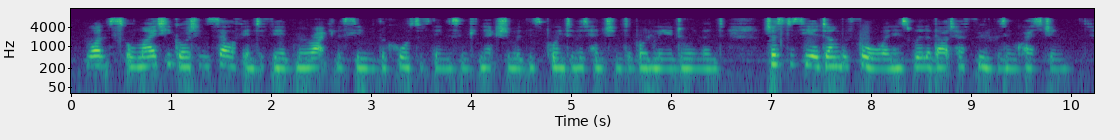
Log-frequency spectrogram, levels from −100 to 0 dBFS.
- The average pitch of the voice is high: Yes, high, 205 Hz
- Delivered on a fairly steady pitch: Yes, narrow, 2.3 semitones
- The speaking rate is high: Yes, fast, 210 wpm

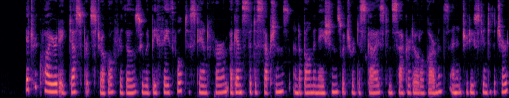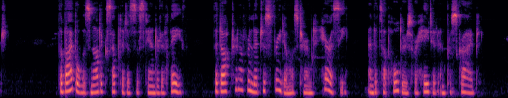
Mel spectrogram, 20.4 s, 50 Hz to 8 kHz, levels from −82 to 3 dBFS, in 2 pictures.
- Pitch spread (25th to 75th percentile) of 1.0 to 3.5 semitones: Yes, narrow, 2.5 semitones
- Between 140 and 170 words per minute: Yes, average, 160 wpm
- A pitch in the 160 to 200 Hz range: No, high, 230 Hz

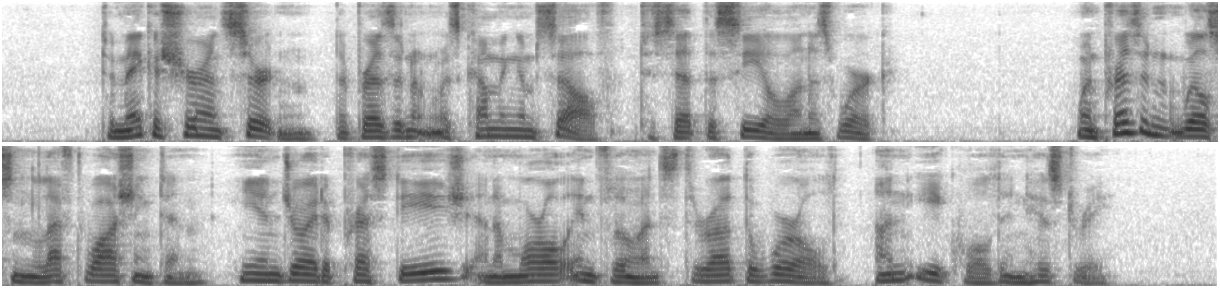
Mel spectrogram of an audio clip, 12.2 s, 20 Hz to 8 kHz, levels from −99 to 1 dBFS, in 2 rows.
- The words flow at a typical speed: Yes, average, 175 wpm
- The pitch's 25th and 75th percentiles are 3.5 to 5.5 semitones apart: Yes, average, 4.5 semitones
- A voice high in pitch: No, low, 130 Hz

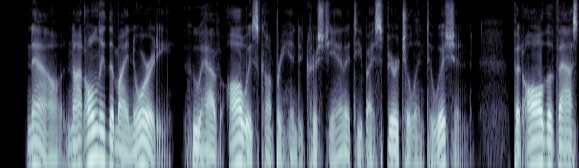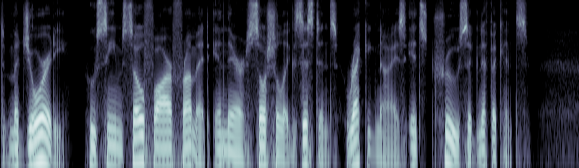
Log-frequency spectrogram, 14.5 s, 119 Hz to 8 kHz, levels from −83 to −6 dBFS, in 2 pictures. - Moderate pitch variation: Yes, average, 4.2 semitones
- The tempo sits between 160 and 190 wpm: No, slow, 135 wpm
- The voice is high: No, low, 100 Hz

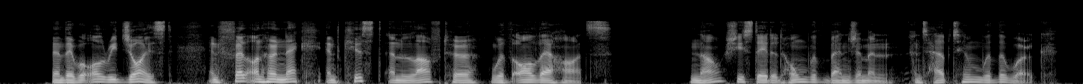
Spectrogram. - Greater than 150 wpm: Yes, average, 175 wpm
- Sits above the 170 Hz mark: No, low, 100 Hz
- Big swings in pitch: No, average, 3.7 semitones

